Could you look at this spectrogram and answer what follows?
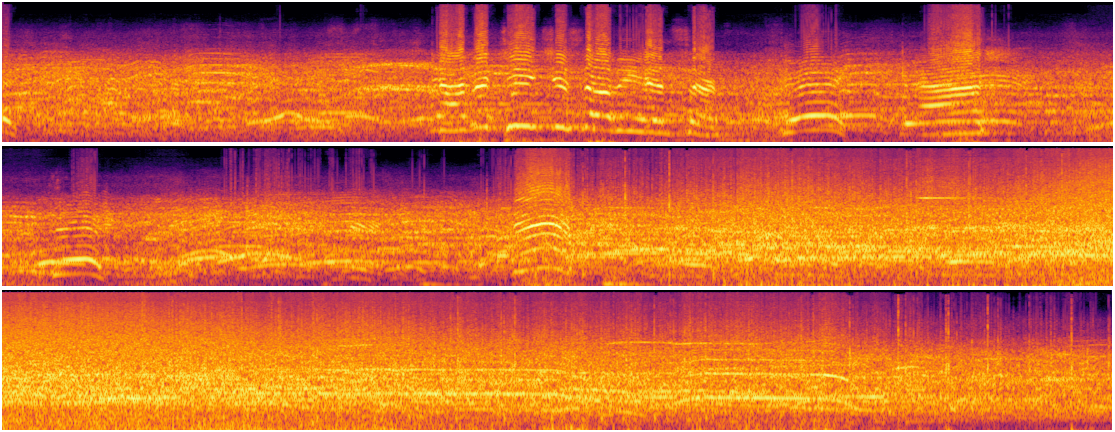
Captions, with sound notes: Now the teachers know the answer. Ash. - Thick. - Thick! (dinging) (crowd cheering)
